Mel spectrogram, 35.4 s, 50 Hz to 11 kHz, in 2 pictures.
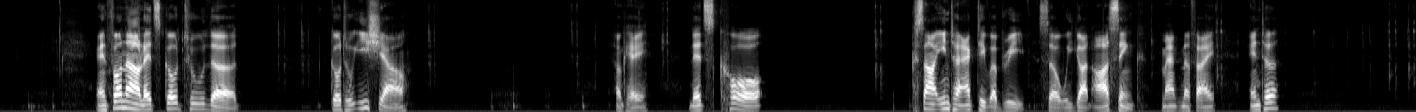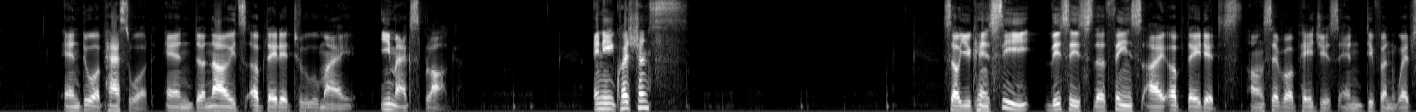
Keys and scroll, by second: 0.0-0.3 typing, 8.4 j, 17.6 Return, 30.5-34.3 typing.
